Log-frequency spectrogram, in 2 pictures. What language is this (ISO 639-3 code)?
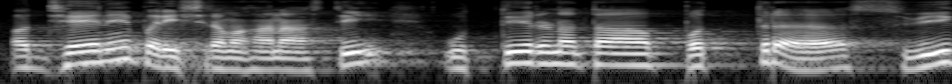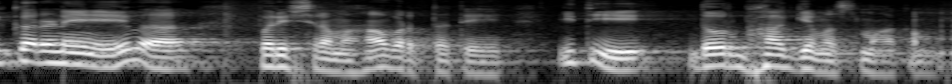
san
